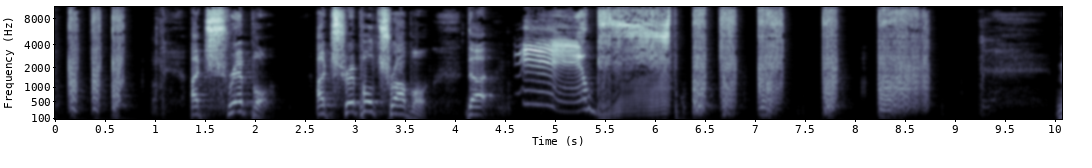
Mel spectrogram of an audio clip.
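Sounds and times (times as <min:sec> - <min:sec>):
voice imitating a combo fart after a chili dog meal: 0:00.0 - 0:00.8, 0:04.6 - 0:08.9
speech: 0:01.4 - 0:05.9.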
